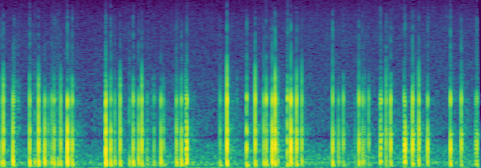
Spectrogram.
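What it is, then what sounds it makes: Hardcover notebook tapped. A small, closed, solid black hardcover notebook with a TikTok logo is held close to the mics and tapped and scratched with fingertips and nails. Rapid clusters of soft, dry taps come in quick bursts with pauses in between. Each hit has a muffled low thump and a hollow midrange knock that stops instantly with no ring.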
